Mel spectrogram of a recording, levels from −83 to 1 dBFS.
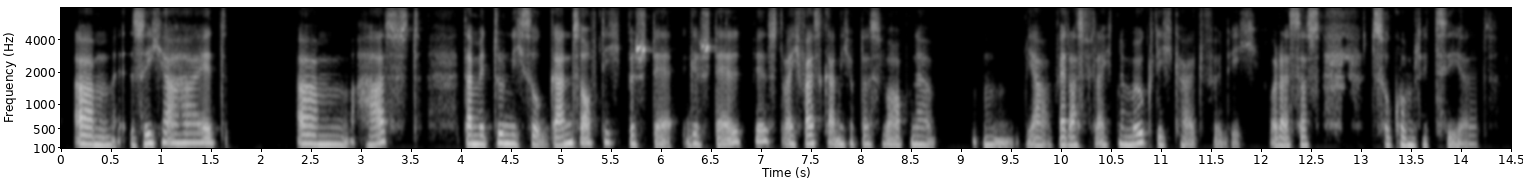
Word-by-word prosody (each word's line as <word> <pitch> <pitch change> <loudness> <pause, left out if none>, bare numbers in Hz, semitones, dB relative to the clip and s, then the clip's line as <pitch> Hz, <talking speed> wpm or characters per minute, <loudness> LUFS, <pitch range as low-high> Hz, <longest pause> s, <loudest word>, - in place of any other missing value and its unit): ähm, 165 -3 +5 0.2
Sicherheit, 195 +4 +2 0.7
ähm, 175 0 +3
hast, 210 +4 -1 0.4
damit 180 0 +4
du 195 - +7
nicht 180 -2 +3
so 170 - -1
ganz 165 +5 +4
auf - - +3
dich 205 -1 -5
beste 180 +1 +3
gestellt 185 +3 +1
bist? 115 +1 -2
Weil - - +1
ich 175 - -4
weiß 185 - +3
gar - - 0
nicht, 175 - -3
ob 185 - -12
das 175 0 -4
überhaupt 165 - -3
'ne, 170 +2 -2 0.5
hm 195 +4 -4
ja, 155 0 -3
wäre 160 - +3
das 155 - +1
vielleicht 165 - -6
eine 170 -2 +1
Möglichkeit 170 -4 -2
für - - -11
dich - - -12
oder - - +2
ist - - -1
das - - -1 0.5
zu 165 - 0
kompliziert? 170 +3 -4
175 Hz, 155 wpm, -25 LUFS, 165-190 Hz, 0.7 s, du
